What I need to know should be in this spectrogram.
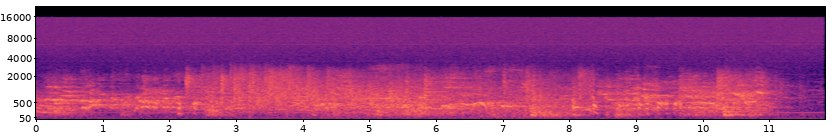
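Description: Footsteps shuffle and stamp on a wooden floor.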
